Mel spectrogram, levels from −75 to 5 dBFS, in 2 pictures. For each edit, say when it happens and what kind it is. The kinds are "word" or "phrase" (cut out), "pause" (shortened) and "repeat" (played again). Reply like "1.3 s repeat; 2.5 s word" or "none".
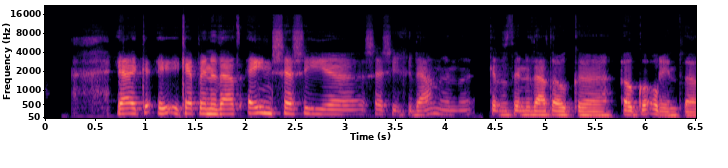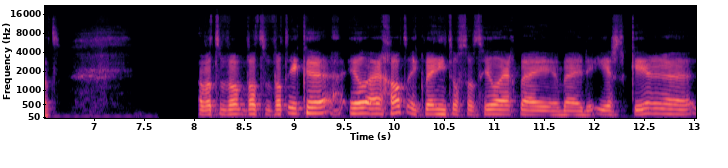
4.3 s word; 5.7 s pause; 6.1 s phrase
